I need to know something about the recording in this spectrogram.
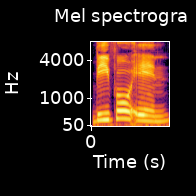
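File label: I live in, Spanish, female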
